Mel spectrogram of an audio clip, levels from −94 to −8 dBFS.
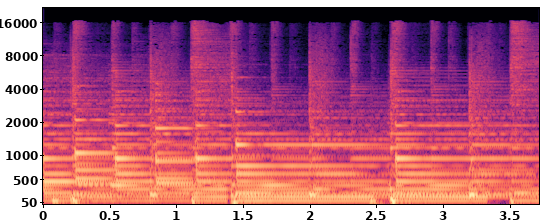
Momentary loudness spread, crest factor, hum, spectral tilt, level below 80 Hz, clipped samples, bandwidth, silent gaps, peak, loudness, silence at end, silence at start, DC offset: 3 LU; 14 dB; none; -6 dB/octave; -26 dBFS; under 0.1%; 17 kHz; none; -2 dBFS; -17 LUFS; 0 s; 0 s; under 0.1%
